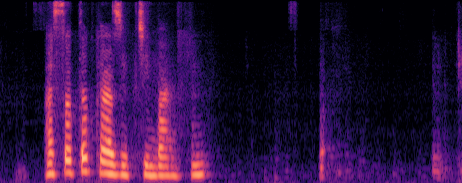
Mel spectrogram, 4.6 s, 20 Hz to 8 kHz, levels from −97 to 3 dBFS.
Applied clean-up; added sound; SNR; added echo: neural mask model DeepFilterNet 3.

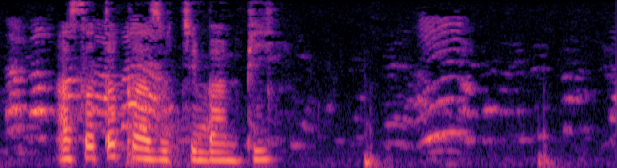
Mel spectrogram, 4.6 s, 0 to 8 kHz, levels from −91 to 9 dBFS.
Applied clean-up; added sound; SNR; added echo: none; none; none; none.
